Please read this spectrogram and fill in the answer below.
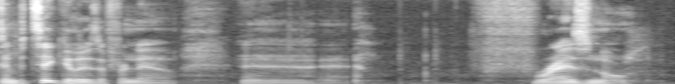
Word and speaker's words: Fresnel: Fresnel. But it's pronounced Fresnel, or at least that's how I've pronounced it over the years.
